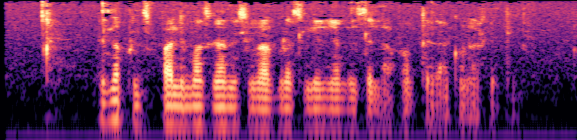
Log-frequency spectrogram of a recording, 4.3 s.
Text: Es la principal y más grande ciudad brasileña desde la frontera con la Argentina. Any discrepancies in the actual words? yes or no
no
